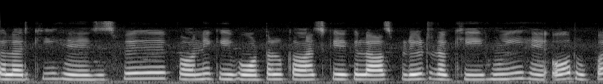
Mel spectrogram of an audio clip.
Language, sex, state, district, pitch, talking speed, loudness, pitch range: Hindi, female, Bihar, West Champaran, 230 Hz, 160 wpm, -15 LUFS, 225-245 Hz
